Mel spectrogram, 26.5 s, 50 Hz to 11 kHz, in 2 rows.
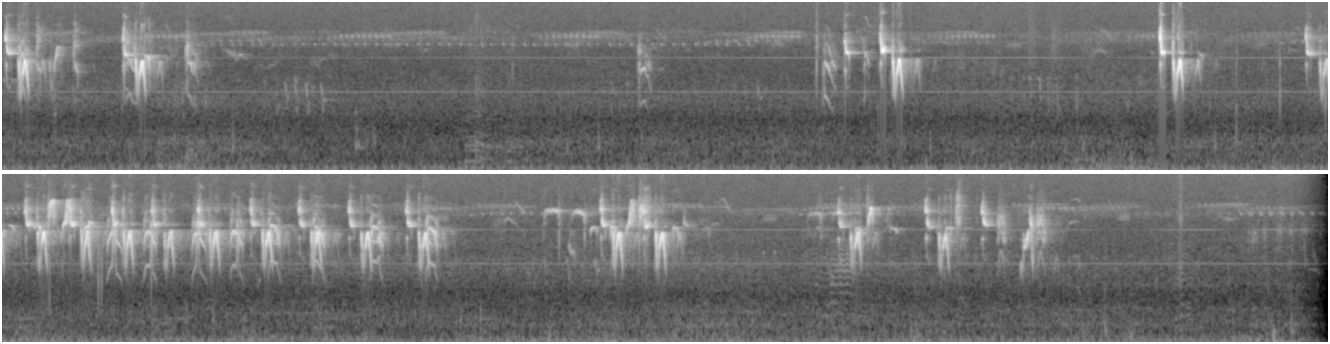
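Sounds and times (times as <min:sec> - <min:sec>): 
Bar-winged prinia chirping: 0:00.0 - 0:03.4, 0:08.2 - 0:09.3, 0:10.3 - 0:12.1, 0:13.0 - 0:24.6.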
